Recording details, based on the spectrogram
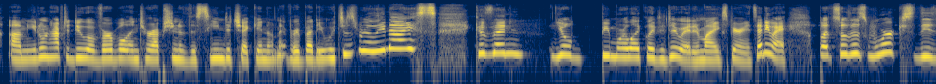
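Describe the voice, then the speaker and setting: A woman's voice: on the high side, no echo, clean studio sound. A woman co-hosting a podcast, explaining things in a casual, conversational way. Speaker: podcast co-host. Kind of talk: casual chat about tabletop game advice.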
